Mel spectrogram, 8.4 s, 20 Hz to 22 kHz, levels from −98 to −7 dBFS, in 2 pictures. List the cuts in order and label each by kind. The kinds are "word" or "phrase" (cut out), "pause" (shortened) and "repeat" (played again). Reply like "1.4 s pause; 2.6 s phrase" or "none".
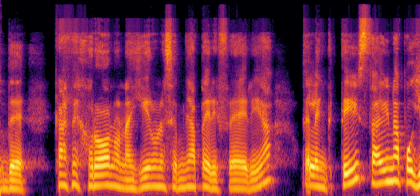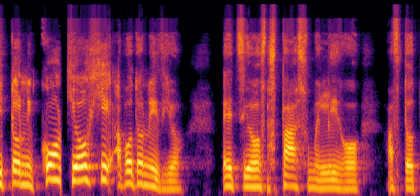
3.0 s word; 4.8 s word; 6.9 s word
